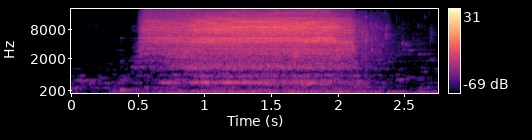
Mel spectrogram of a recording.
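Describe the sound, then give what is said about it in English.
A kitchen tap runs steadily into a sink for about a second and a half while salad is washed, a bright rush of water that starts abruptly and cuts off just as suddenly. “You wash the salad.”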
